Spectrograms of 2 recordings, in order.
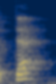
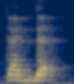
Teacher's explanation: you've done hams on the first ta, a little bit too much, but the dal does not have hams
